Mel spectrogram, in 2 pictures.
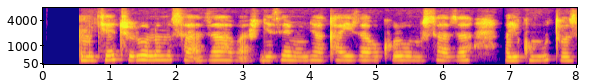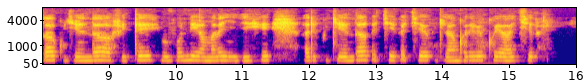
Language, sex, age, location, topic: Kinyarwanda, female, 18-24, Huye, health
